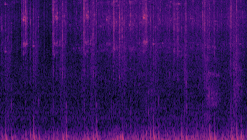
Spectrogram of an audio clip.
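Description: Horse hooves clip-clop steadily in Mount & Blade II Bannerlord, a dense, continuous patter of many hoofbeats at moderate distance, with a faint whinny mixed in.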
